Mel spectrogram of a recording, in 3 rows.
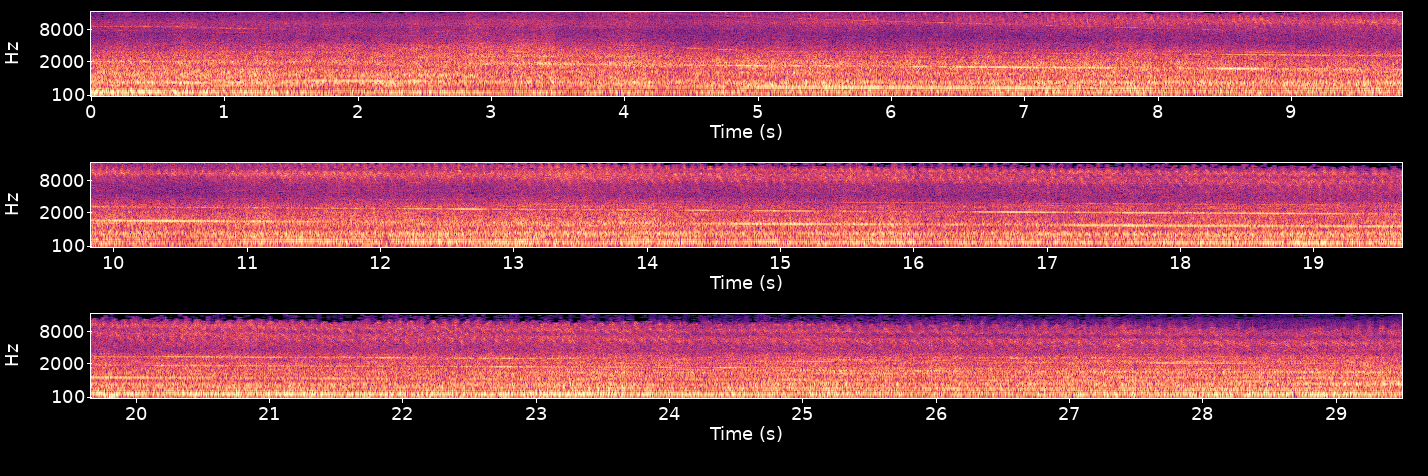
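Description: Eurocopter EC155 twin-turbine helicopter running on the ground with its rotor turning, a steady loud turbine and rotor noise. Several whining tones slowly fall in pitch throughout.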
